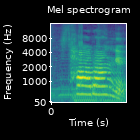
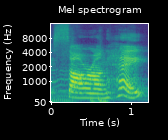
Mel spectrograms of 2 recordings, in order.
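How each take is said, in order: First: It is said with a more Korean accent. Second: It is said with a less Korean accent.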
